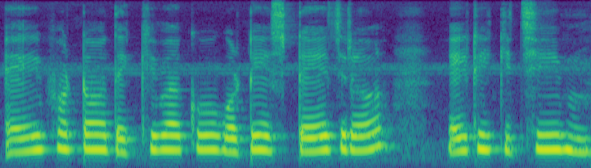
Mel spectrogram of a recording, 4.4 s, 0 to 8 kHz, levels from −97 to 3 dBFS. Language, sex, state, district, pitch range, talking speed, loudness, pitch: Odia, male, Odisha, Malkangiri, 205-230 Hz, 135 wpm, -13 LUFS, 225 Hz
